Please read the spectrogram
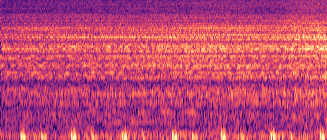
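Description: A pounding heartbeat thumps in deep double beats, roughly two per second, steady and loud over a low background hum, with no voices.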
